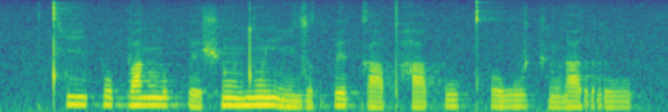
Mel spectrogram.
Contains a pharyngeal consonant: no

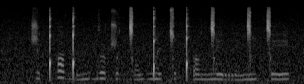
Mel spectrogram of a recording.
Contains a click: yes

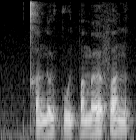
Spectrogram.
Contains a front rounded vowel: yes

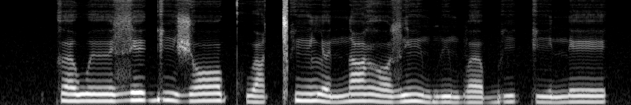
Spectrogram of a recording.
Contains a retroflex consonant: no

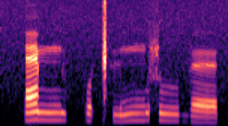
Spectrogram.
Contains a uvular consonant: no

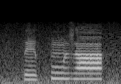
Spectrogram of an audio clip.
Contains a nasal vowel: yes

